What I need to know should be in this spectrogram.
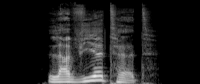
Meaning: inflection of lavieren: 1. second-person plural preterite 2. second-person plural subjunctive II
- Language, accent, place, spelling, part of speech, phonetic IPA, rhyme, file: German, Germany, Berlin, laviertet, verb, [laˈviːɐ̯tət], -iːɐ̯tət, De-laviertet.ogg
